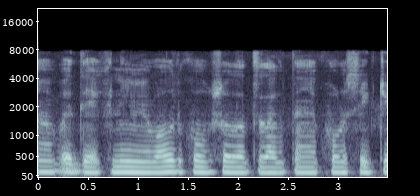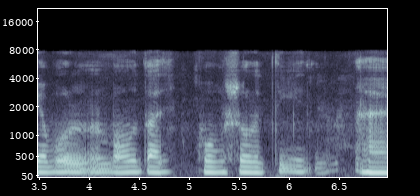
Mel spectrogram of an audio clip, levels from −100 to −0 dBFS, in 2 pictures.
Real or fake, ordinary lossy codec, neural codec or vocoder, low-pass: real; none; none; none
